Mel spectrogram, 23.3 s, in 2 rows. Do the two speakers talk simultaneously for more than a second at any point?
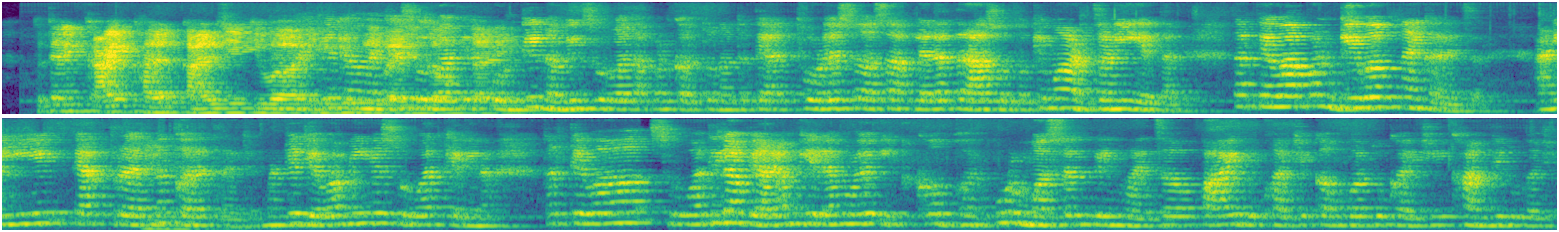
Yes, from 2.0 s

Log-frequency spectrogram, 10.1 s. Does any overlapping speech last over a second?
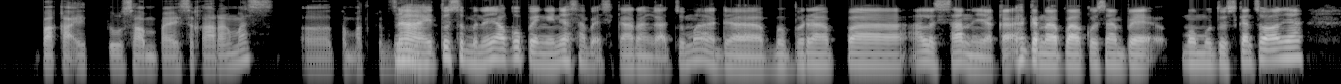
No

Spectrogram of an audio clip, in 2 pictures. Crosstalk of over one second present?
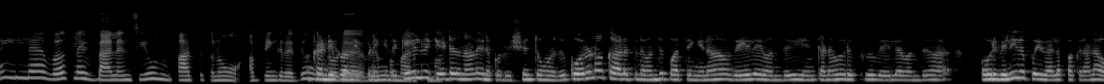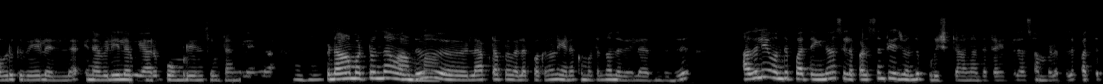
Yes, from 3.2 s

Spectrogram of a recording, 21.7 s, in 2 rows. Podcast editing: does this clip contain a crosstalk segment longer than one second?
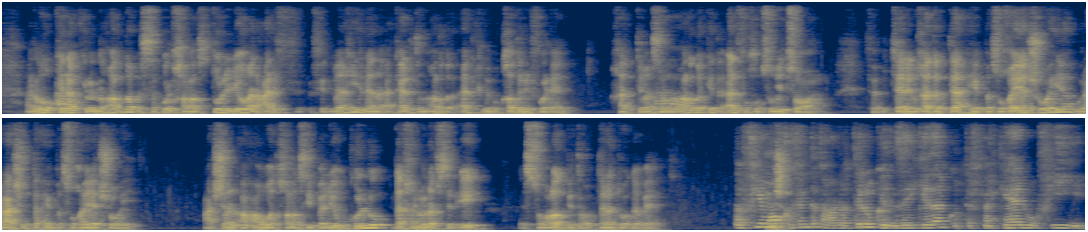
No

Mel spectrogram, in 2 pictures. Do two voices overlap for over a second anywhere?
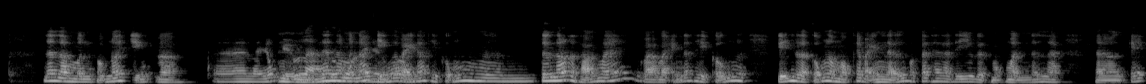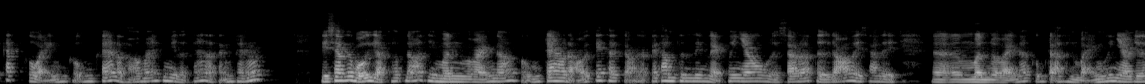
Yes, from 2.8 s

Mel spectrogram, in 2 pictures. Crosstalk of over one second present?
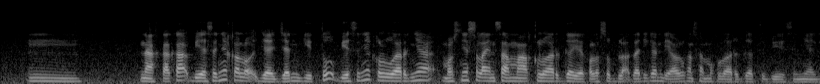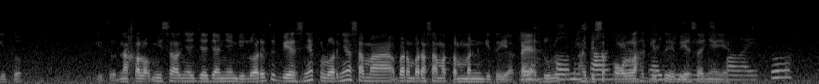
Yes, from 13.4 s

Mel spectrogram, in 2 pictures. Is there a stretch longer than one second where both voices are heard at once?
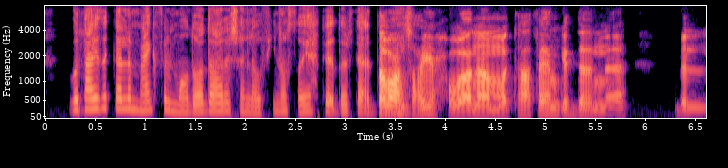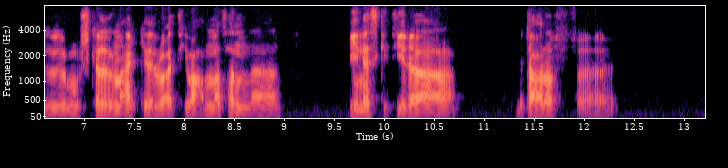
No

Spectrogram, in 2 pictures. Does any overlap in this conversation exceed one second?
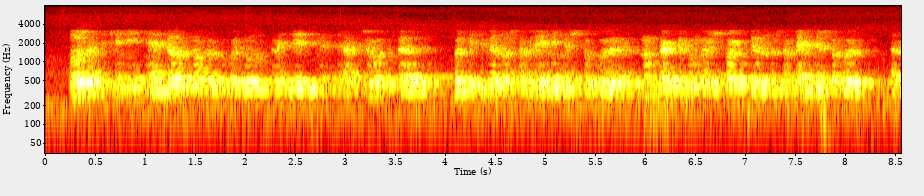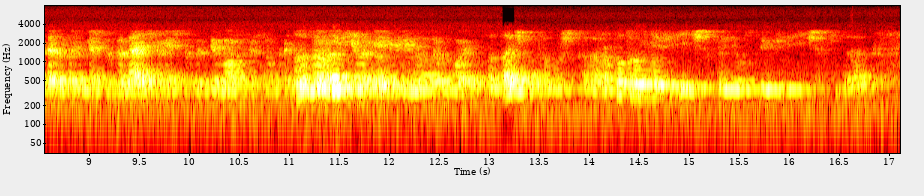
Yes, from 11.0 s

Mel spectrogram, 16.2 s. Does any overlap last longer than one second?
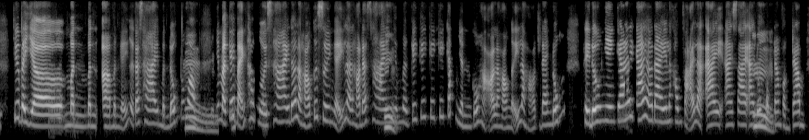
No

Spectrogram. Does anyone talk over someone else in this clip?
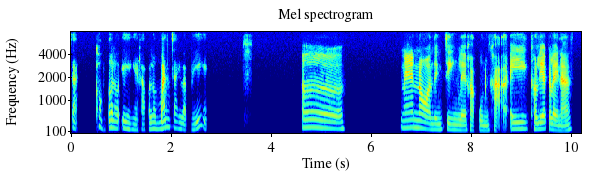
No

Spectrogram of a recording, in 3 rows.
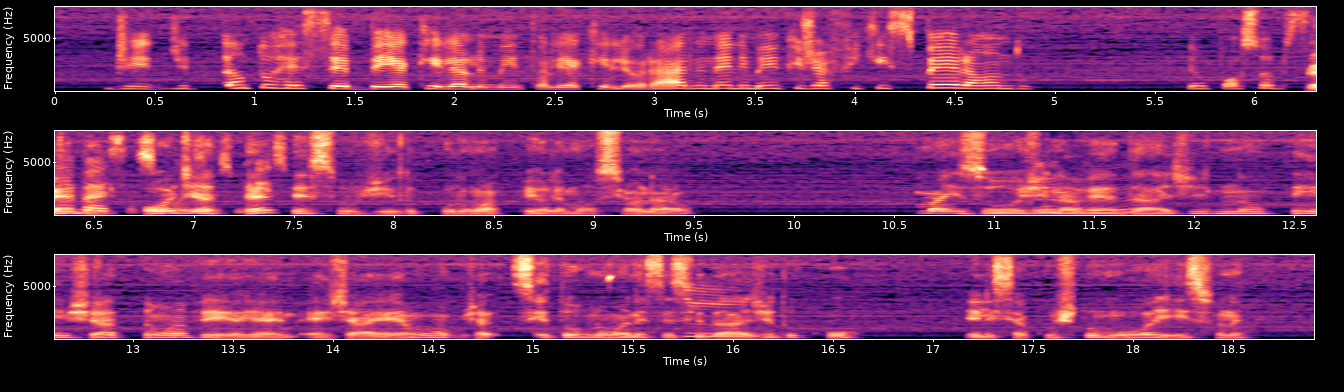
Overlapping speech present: Yes, from 6.3 s

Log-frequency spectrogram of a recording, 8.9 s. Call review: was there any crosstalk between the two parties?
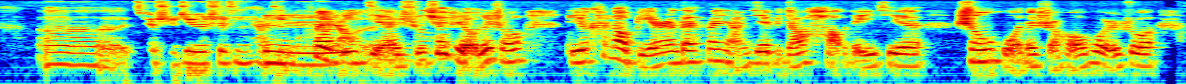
Yes, from 2.0 s

